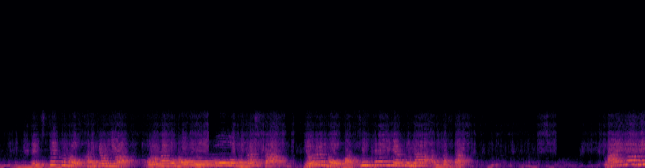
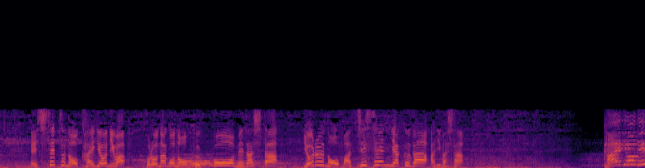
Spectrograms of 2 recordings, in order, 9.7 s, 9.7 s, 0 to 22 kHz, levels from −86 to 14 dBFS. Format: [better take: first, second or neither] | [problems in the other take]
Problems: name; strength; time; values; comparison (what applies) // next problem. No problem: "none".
second | noise reduction (neural separator model SepFormer DNS4)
